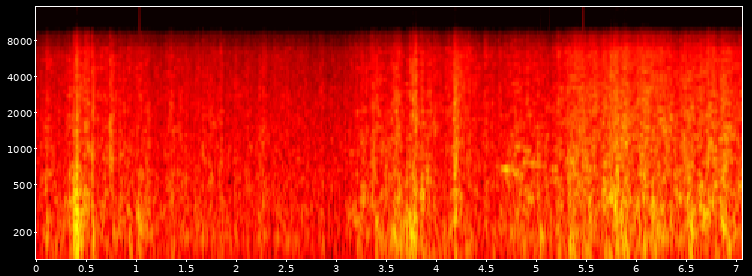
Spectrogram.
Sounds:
Sigh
